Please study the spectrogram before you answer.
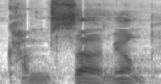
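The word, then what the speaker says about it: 감사명: 살아야 될 삶의 구호인데요 감싸며 감싸명은 감사와 사명을 합친 줄임말입니다 사자가 두 개가 들어가니까 좀 세게 발음해서 싸 감싸며 감사와 사명을 합친 말이에요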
